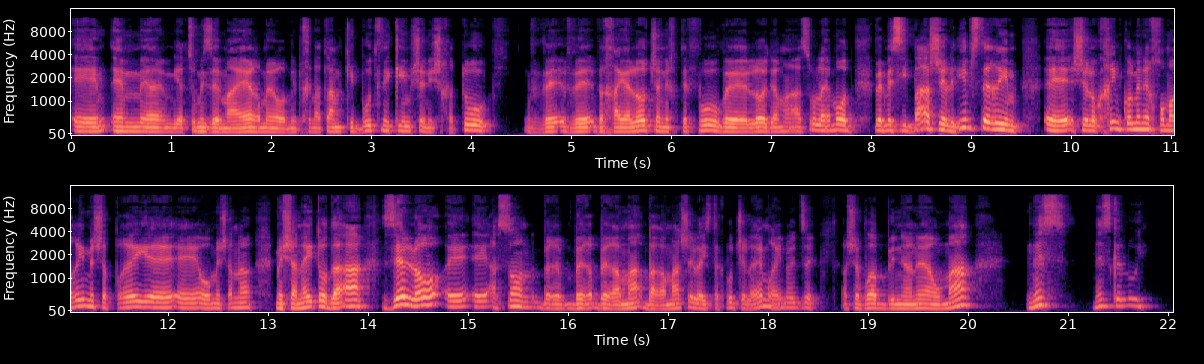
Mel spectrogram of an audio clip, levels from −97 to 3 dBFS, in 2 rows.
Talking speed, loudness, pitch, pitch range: 125 wpm, -22 LUFS, 140 Hz, 120-160 Hz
